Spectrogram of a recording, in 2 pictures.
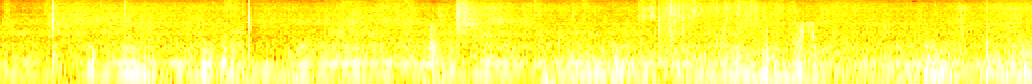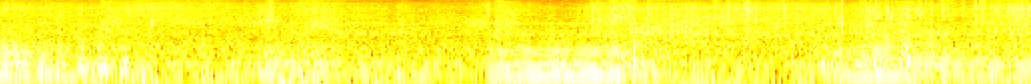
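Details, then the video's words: Thousands of angry wild bees in rainforest, attacking to defend their colony as a giant hidden hive is harvested by a honey hunter: a dense, continuous low hum with shifting tones, plus rustling and crackling close by. "ATTACKED by Angry Bees While Harvesting a Giant Hidden Beehive"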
